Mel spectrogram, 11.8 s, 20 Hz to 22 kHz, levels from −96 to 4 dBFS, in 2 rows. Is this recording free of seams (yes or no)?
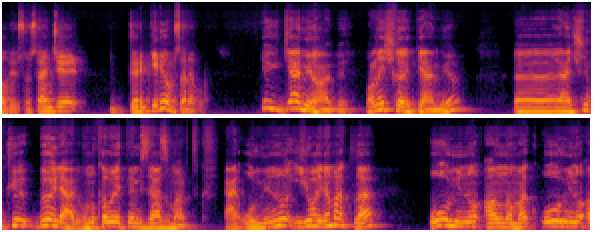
yes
